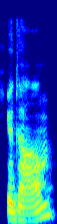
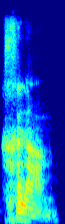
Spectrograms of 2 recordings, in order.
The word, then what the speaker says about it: gedaan: Like a word that I would say, the Flemish word, which is gedaan, which means finished. In the Netherlands, they will say gedaan.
